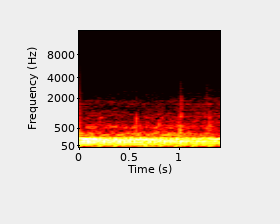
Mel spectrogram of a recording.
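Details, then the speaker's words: 1993 Nissan 240SX with RB25DET swap, freshly started: idle speed correct but uneven, lumpy low drone with occasional stumbles, misfiring; owner suspects a vacuum leak, not confirmed. Rough idle. "idling where it's supposed to be, but hopefully you guys can hear that. It does not sound like it's running very well at all."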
